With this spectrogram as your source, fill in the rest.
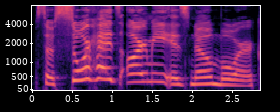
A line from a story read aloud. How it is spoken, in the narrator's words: cried Arrowroot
